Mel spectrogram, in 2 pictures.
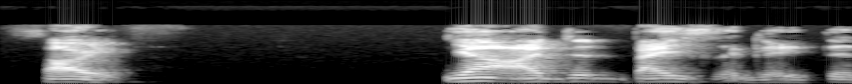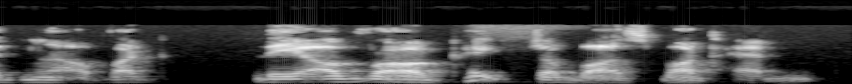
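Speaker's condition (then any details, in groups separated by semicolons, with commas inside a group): Stroke with speech impediment; tracheotomy, nasal feeding tube, vena cava filter, right side partly paralyzed; many years after stroke, slack vocal cords on that side; had to learn to speak again, speech impediment still audible, presses more air to sound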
